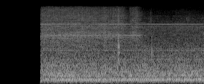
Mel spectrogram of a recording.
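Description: Smoke evacuator running during a fractional CO2 laser skin treatment: a steady suction drone with a low hum, cutting in abruptly about half a second in.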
